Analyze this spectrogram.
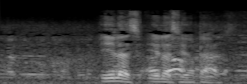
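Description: A man speaks loudly and with animation close by.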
